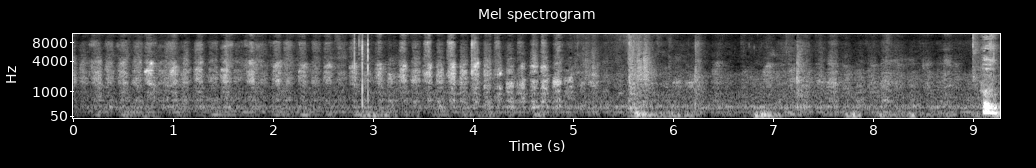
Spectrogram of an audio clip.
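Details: Siberian Husky, freshly body-trimmed, in summer heat in Kolkata, India, panting in rapid, even breaths that run steadily for about nine seconds, with a short burst of rustling midway and a sharp knock at the very end.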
